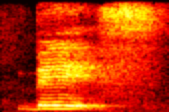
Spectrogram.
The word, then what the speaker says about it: bass: Example is he caught a large bass in the lake. He caught a large bass a sea. So saltwater freshwater fish. Then we have this which is known as base.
